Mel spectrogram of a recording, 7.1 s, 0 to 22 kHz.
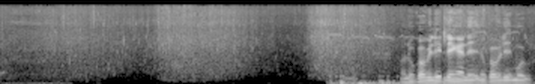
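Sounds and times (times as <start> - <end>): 
water surging and splashing: 0.0 - 7.1
waves lapping on the shore: 0.0 - 7.1
speech: 5.4 - 7.1.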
